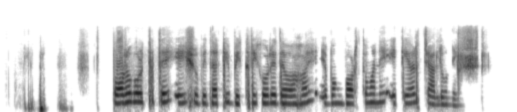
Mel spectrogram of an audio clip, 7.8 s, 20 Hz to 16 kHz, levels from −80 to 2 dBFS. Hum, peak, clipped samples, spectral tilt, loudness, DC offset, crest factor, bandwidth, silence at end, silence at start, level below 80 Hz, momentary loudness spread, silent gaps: none; -2 dBFS; under 0.1%; -5.5 dB/octave; -17 LUFS; under 0.1%; 16 dB; 7.6 kHz; 0.5 s; 0.4 s; -44 dBFS; 17 LU; 0.73-0.84 s, 1.10-1.15 s, 1.33-1.39 s, 1.50-1.66 s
